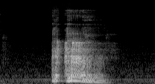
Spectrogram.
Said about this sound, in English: Sorry about that. Didn't mean to clear my throat in your ear. It still never ceases to amaze me how the microphones, like coughs and sneezes and stuff, just peak out.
